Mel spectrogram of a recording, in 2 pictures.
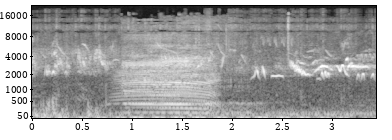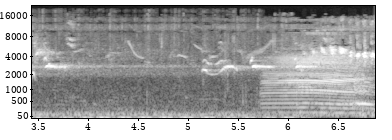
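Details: On a warm evening a herd of several dozen cattle heads home along a tree-lined village road toward the shed. Two long, low, droning moos sound at the start and the end, with birds twittering in between.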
